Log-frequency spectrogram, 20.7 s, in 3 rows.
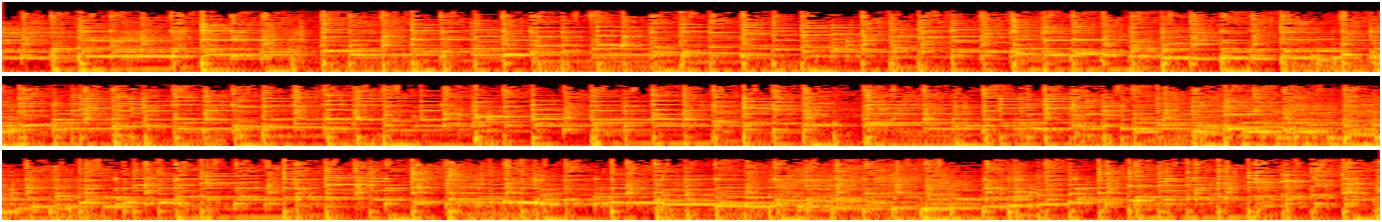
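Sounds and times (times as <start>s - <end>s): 
theme music loop: 0.0s - 20.6s.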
